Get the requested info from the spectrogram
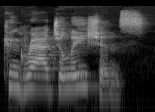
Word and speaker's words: congratulations: Not every syllable receives the same beat. So it's not congratulations, congratulations, but it's congratulations. Short, longer, short, longer, short. Ta da da da da. Congratulations. While the lay is the primary stress, it's also higher in pitch.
